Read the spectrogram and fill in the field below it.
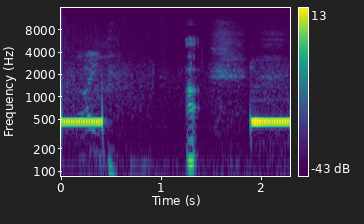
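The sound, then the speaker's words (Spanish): A telephone call being dialed: a steady, loud mid-pitched line tone cuts off, a quiet pause with one short click follows, then the tone returns. “Ok, vamos a marcarle, por favor”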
